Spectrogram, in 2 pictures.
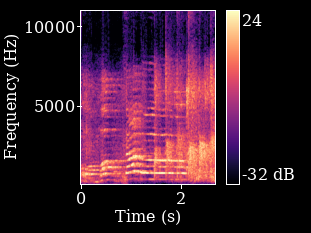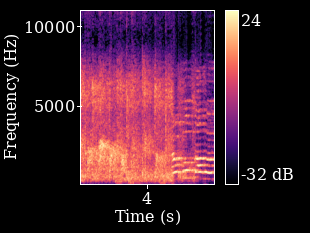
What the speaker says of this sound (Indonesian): bisa berikan tepuk tangan untuk kelompok 1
